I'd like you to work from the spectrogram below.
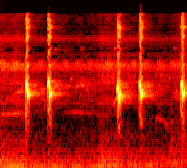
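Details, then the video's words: Short, loud, sharp chirps from a sooty-headed bulbul calling for other bulbuls to reply, given as two pairs and a single note with brief silences between. "Suara pangilan burung trucuk.semua trucuk pasti nyaut dengar suara trucuk ini"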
